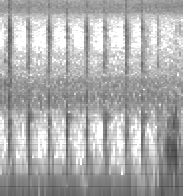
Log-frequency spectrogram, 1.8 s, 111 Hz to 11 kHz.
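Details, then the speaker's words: 2022 Kawasaki Ultra 310 jet ski (replacement wire harness), key on: rapid even clicking about five per second from the main/system relay chattering on low supply voltage, traced to a corroded factory splice in the harness. "So, the relay is clicking."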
